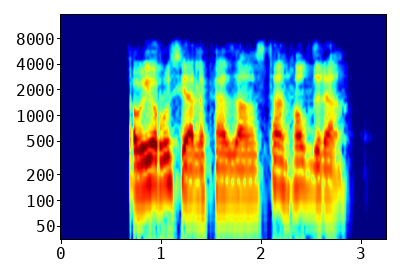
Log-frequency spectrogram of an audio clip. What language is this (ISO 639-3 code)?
ckb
